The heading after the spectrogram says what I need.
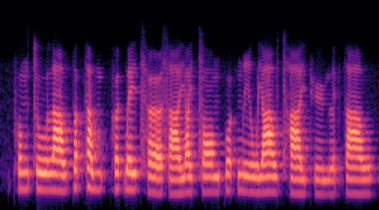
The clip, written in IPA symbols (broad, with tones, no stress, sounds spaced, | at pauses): pʰ ʊ˨ ŋ t͡s uː˨ l aː˨˧ w t̪ ɐ˥ k̚ s ɐ˧ w m ʊ˧ k̚ h ɵ˧ t̚ w e˧ j t͡sʰ œː˨˩ s aː˨˥ j ɐ˨˧ j t͡s ɔː˧ ŋ kʷ ɐ˥ k̚ m iː˧ w j aː˥ w t͡sʰ aː˧ j pʰ yː˨ m l ɪ˥ k̚ t͡s aː˥ w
